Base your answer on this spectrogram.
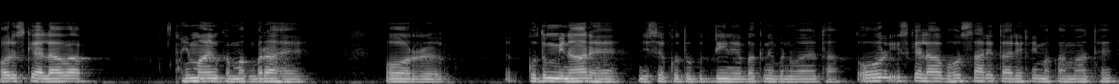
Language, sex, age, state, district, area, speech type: Urdu, male, 30-45, Delhi, Central Delhi, urban, spontaneous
